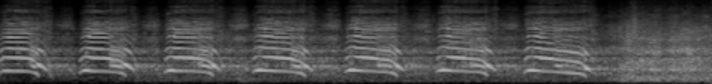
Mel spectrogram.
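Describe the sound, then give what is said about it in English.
A voice imitates loud, melodramatic sobbing: about eight wailing cries in a steady rhythm, each swooping down in pitch, loud with no other talk. “we also all have the same way of crying this like very loud melodramatic way of crying that I like to call Greek tragedy crying.”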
